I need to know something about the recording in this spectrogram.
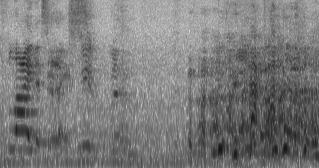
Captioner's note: Lysander stammers; audience laughs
